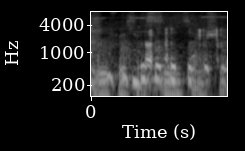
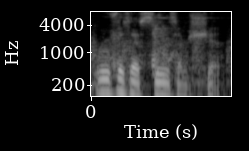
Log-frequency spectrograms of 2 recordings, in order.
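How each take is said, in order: First: A touch higher, mock-grizzled dog voice; lightly voiced gruff Rufus. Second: Said in the usual way. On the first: GM voicing the dog for the players, mock-grizzled. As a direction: give the dog a hint of a war-weary voice. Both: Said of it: "repeated in a new voice".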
